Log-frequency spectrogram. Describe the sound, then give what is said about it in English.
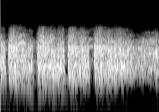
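Ammunition exploding in a burning house: loud, dense crackling and popping bursts that run together into a harsh roar, broken by three brief pauses. No voices. “That came from the house. Ammunition, maybe.”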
